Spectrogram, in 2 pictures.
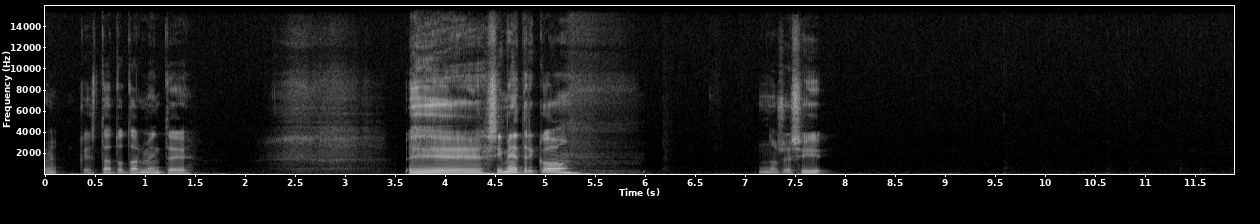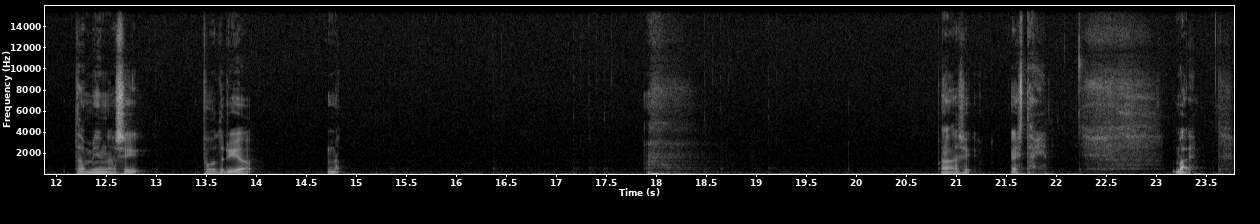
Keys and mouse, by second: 0.7-7.5 middle drag, 7.5 F6, 10.8-13.4 drag, 15.3-20.8 drag, 20.8 middle click.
